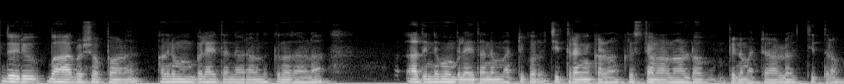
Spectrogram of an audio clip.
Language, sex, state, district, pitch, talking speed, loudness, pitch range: Malayalam, male, Kerala, Kasaragod, 115 Hz, 140 wpm, -16 LUFS, 110-120 Hz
